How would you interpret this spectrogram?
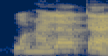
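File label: "menghalalkan", Malay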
